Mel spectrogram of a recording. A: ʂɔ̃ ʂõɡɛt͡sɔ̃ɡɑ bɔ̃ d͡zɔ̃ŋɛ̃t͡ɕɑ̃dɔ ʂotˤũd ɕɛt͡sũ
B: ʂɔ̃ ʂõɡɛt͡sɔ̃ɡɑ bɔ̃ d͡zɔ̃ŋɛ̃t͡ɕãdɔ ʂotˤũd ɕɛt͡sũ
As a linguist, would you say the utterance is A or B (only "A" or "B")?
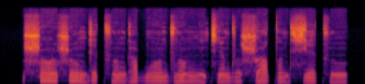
A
